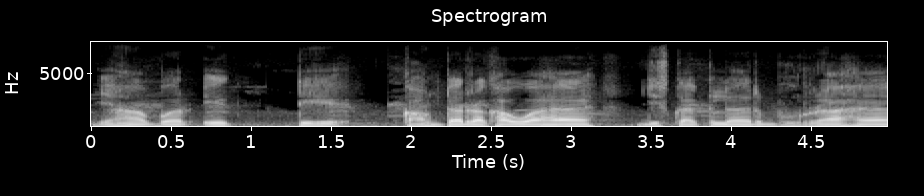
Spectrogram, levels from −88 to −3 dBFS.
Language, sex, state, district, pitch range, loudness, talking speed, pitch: Hindi, male, Jharkhand, Palamu, 120-130 Hz, -18 LUFS, 145 wpm, 130 Hz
